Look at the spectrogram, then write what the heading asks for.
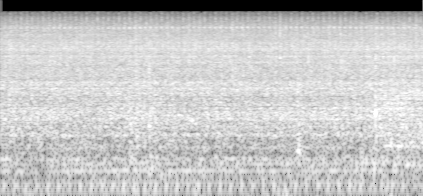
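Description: Citroen DS four-cylinder engine idling steadily, with a light click near the end.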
